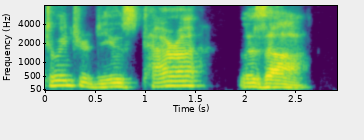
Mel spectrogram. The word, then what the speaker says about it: Tara: how to say this I'd like to introduce Tara Lazar rhymes with a flat cat right well I guess so black cat I please you because sometimes people say Torah right and sometimes people say so I taught I taught Rick here to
